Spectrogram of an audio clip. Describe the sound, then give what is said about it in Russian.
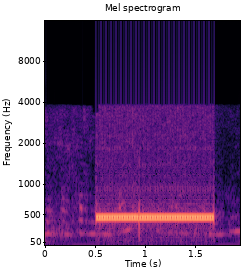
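A telephone ringback tone plays while a call is being transferred to a contact centre: one steady, mid-pitched beep lasting about a second, set between quiet stretches of faint line hiss. “Ваш вызов переводится на контакт-центр.”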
